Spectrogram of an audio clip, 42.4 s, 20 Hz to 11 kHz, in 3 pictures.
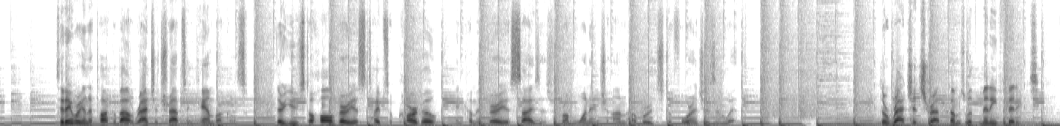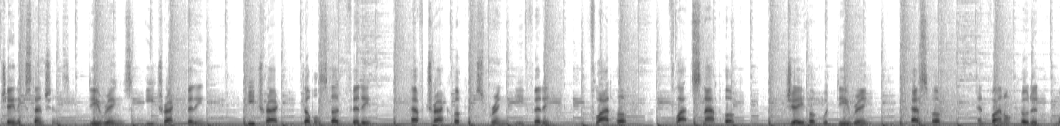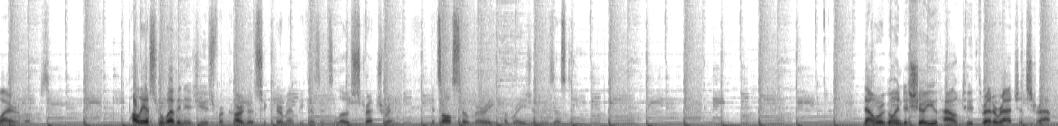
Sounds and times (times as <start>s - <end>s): Music: 0.0s - 42.3s
Speech: 0.8s - 9.8s, 11.8s - 22.5s, 23.1s - 24.0s, 24.6s - 28.9s, 30.0s - 36.0s, 39.8s - 42.3s.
